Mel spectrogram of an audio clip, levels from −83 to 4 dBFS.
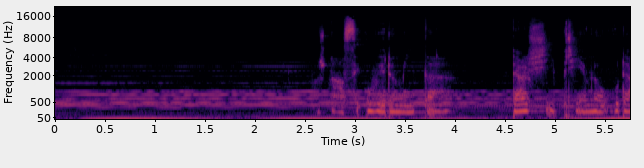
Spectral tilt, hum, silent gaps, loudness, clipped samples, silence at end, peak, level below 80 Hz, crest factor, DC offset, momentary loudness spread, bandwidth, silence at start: -3.5 dB/octave; 50 Hz at -75 dBFS; none; -46 LUFS; under 0.1%; 0 s; -24 dBFS; -66 dBFS; 20 dB; under 0.1%; 13 LU; 16 kHz; 0 s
